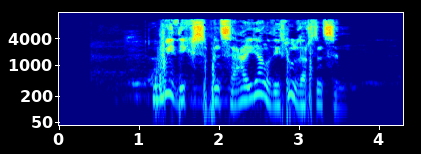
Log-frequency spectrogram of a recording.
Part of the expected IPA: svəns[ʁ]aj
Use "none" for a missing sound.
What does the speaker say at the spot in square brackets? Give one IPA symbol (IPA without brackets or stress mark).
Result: ʕ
